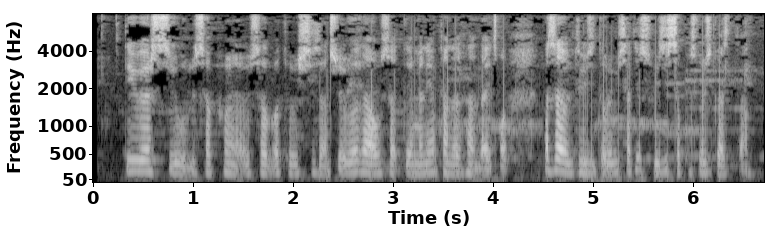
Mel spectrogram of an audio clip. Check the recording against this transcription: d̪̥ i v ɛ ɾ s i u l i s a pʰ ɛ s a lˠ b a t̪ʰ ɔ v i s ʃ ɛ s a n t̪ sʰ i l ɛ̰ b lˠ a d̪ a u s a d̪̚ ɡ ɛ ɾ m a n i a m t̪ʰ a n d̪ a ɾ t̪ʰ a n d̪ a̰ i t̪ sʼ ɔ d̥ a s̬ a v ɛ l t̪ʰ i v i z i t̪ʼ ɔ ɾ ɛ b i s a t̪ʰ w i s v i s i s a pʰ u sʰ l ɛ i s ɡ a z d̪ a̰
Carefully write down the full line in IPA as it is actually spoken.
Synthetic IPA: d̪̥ i v ɛ ɾ s i u l i s a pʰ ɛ s a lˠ b a t̪ʰ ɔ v i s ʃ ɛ s a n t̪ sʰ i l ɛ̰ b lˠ a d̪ a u s a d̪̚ ɡ ɛ ɾ m a n i a m t̪ʰ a n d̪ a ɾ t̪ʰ a n d̪ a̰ i t̪ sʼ ɔ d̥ a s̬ a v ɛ l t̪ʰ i v i z i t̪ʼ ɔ ɾ ɛ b i s a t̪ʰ w i s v i z i s a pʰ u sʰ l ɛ i s ɡ a z d̪ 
